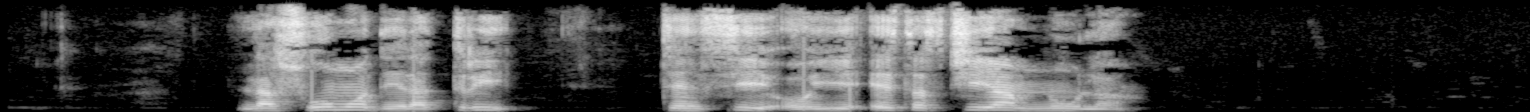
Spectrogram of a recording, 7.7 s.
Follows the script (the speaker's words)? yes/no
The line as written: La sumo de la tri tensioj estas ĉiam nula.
yes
